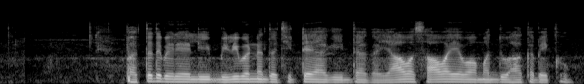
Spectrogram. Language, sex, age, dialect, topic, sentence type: Kannada, male, 18-24, Coastal/Dakshin, agriculture, question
